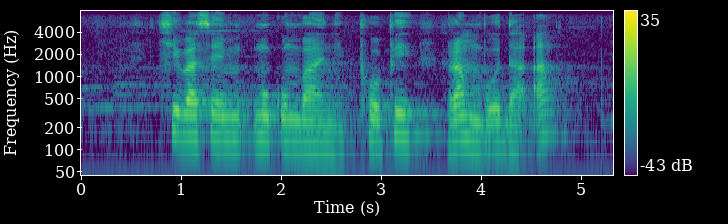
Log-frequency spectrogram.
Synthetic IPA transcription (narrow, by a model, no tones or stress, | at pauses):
t͡ʃʰiβasemukʼumbanipʰupʰiram̩bud̪aʔa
